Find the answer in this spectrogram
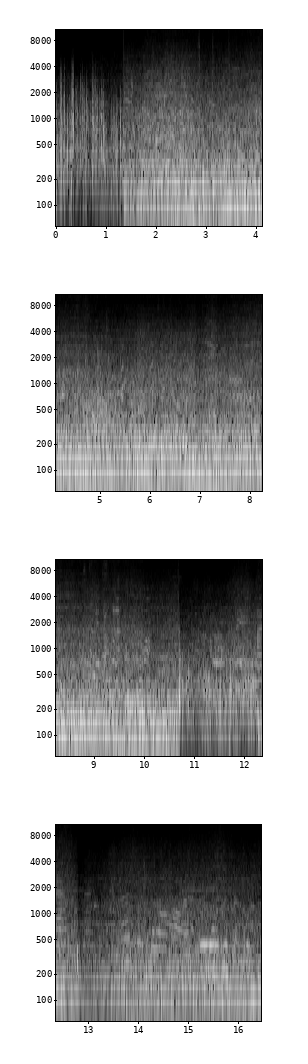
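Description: Steady low drone of a ferry's engine mixed with wind on the microphone, with voices talking in the background; it drops suddenly about two-thirds of the way through, and again a couple of seconds later.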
